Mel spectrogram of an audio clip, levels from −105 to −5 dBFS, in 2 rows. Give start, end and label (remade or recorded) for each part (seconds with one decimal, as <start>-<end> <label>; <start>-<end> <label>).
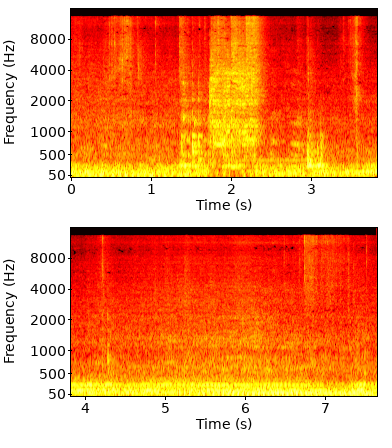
0.0-6.1 remade; 6.1-7.7 recorded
